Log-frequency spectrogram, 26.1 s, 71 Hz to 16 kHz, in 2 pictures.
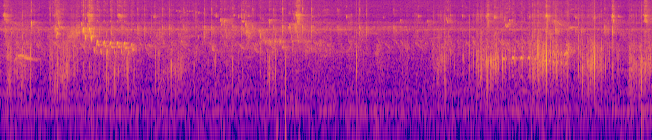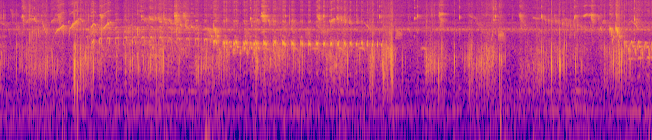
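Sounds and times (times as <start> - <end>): wild birds calling and chirping: 0.0 - 8.8, 9.4 - 21.6, 22.2 - 26.0.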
